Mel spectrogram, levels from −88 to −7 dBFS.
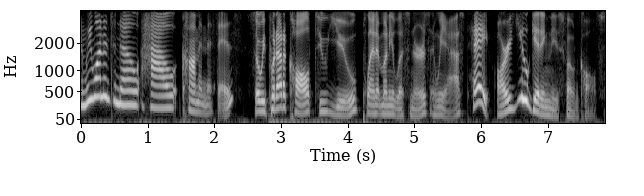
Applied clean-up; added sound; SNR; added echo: none; none; none; none.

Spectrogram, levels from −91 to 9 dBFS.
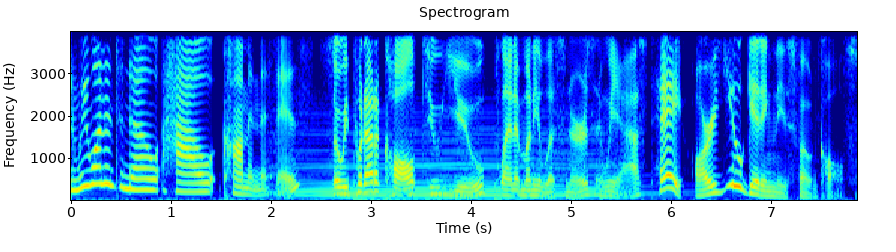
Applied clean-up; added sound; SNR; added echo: none; Bowed string instrument; 18 dB; none.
